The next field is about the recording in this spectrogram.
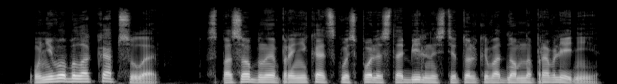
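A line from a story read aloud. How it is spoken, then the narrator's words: Plain. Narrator (Russian): сказал Тейнер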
